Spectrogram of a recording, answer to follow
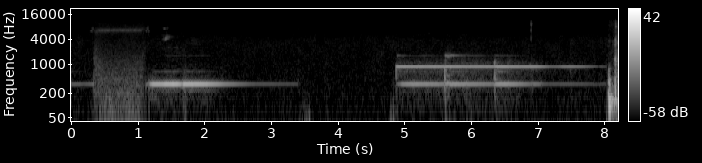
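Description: Crystal singing bowl ringing with a steady pure tone that fades out about two and a half seconds in. After a pause of about two seconds, a second ring with a higher overtone sounds for about two seconds and fades near the end.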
